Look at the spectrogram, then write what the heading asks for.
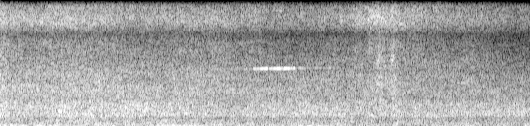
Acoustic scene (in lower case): street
